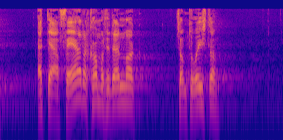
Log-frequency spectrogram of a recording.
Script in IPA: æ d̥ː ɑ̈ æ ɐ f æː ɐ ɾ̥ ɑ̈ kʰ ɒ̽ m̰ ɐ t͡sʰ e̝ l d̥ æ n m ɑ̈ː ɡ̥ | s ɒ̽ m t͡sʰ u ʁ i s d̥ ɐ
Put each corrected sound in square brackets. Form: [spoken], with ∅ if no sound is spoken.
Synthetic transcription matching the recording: æ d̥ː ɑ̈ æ ɐ f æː ɐ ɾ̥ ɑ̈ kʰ ɒ̽ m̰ ɐ t͡sʰ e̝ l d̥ æ n m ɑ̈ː ɡ̥ | s ɒ̽ m t͡sʰ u ʁ i s d̥ ɐ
